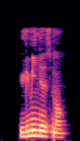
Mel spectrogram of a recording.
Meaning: luminously, brightly
- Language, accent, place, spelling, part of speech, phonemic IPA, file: French, France, Lyon, lumineusement, adverb, /ly.mi.nøz.mɑ̃/, LL-Q150 (fra)-lumineusement.wav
